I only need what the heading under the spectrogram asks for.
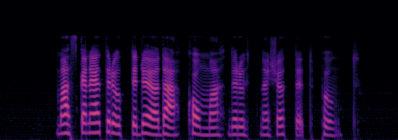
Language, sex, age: Swedish, female, 18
